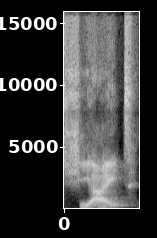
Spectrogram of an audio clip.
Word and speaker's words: Shia: Shia, or sometimes pronounced Shiite, and you got to be real careful with that one.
